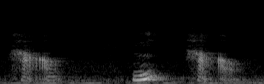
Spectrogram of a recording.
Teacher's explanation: when there are two third tone get together the first third tone will change to the second and the second will remain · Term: third tone chain rule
